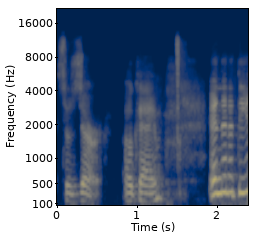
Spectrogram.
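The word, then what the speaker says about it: zir: letter z like like h i r is typically pronounced the word like here but put a z in front of it so zer okay and then at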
